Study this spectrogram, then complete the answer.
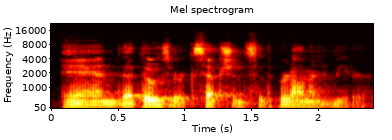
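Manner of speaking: ordinary talk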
